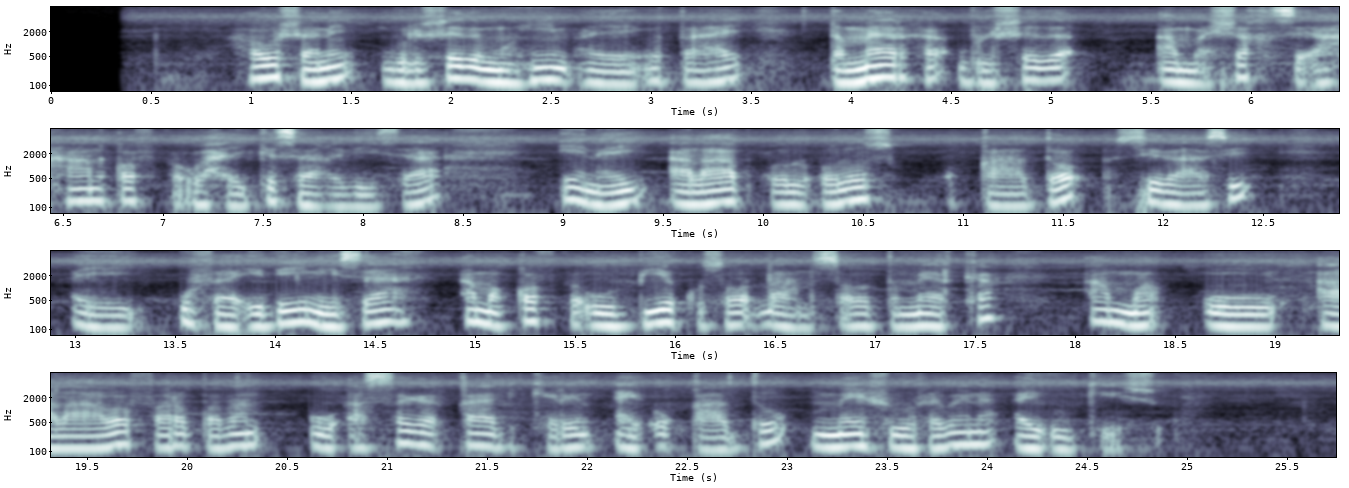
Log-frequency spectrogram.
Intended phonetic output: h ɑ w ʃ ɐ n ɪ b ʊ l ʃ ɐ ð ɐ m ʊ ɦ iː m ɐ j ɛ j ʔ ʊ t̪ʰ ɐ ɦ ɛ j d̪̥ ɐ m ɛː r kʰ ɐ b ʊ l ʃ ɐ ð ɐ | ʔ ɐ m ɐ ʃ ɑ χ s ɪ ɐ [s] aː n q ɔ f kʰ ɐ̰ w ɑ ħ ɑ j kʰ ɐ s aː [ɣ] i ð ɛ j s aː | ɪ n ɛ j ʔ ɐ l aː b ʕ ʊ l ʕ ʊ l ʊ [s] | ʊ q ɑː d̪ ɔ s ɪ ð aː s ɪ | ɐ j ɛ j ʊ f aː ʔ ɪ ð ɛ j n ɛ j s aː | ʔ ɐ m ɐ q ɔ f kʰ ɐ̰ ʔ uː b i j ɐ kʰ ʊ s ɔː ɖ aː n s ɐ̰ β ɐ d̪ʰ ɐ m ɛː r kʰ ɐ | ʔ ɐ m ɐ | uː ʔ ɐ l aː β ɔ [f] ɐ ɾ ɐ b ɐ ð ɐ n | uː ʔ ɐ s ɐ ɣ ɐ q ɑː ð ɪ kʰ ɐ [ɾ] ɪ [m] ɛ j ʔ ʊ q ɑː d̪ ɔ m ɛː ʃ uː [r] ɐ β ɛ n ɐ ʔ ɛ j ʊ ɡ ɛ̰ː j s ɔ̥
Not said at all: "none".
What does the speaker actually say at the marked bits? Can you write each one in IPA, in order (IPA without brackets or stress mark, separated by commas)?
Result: h, ʕ, s, f, ɾ, n, r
